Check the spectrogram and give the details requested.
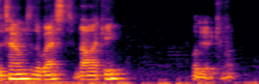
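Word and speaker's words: Vallaki: For Valaki, but it's officially pronounced Valaki.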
